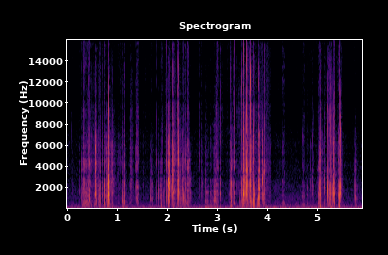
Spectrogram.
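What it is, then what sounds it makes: Full foil-laminate pouch. A hand-sized foil-laminated plastic pouch of Delta-Lite casting tape, full with a soft roll inside, is squeezed with fingertips and nails and shaken. It gives bright, crinkly crushing and scratching sounds in four bursts of rapid crackles, with quiet gaps between them. The crackles stop dead with no ring and almost no low end.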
